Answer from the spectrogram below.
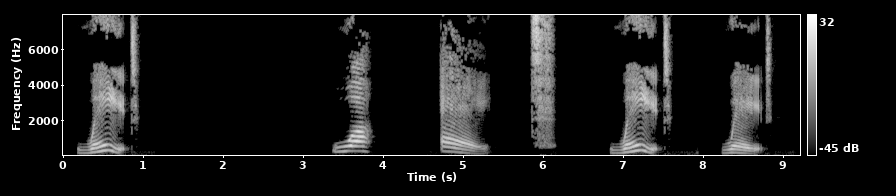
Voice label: "weight", English

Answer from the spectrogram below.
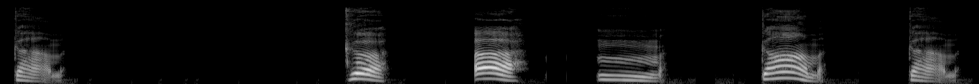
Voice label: "gum", English

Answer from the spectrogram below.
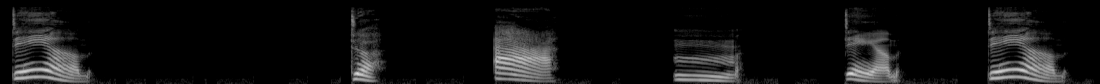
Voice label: "dam", English

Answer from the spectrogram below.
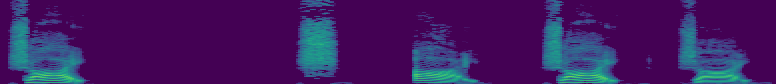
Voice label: "new", "shy"

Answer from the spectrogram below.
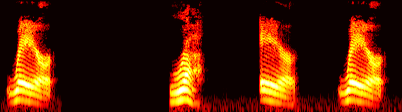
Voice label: "rare", English

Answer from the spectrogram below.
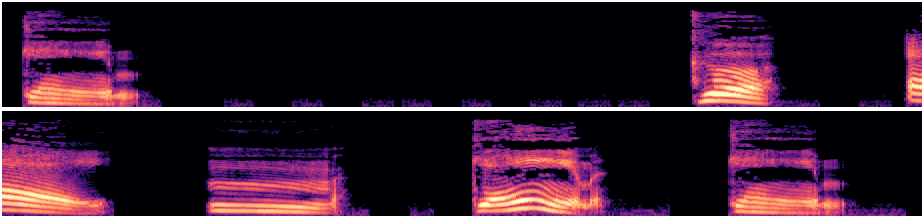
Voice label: "game", English

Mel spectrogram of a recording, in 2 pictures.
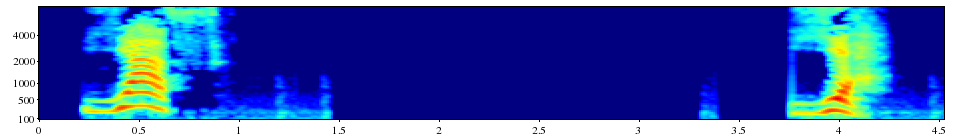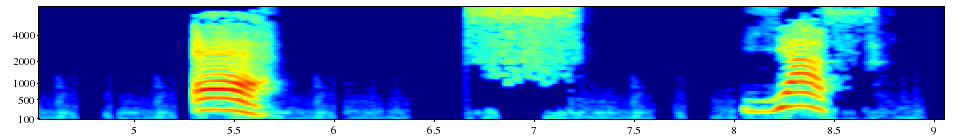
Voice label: "yes", English

